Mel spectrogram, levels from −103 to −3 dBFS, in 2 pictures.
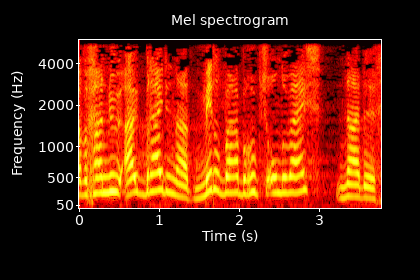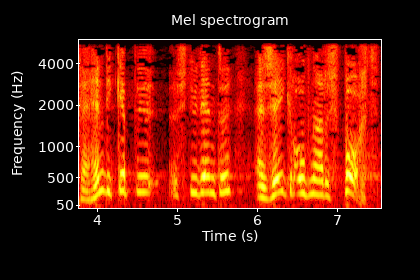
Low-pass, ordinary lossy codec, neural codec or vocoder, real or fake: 5.4 kHz; none; none; real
